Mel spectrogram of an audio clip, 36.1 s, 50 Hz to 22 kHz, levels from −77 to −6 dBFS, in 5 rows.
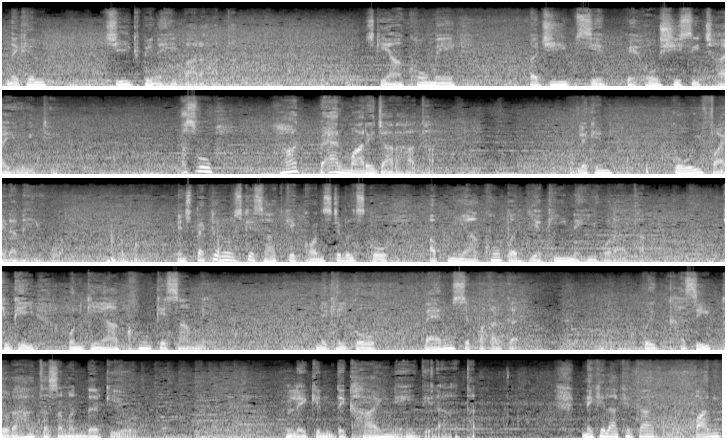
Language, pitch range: Hindi, 85-120 Hz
